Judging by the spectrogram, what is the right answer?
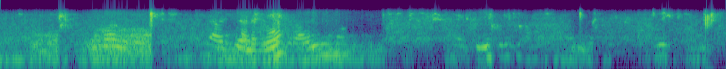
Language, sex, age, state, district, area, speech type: Dogri, female, 18-30, Jammu and Kashmir, Udhampur, rural, conversation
